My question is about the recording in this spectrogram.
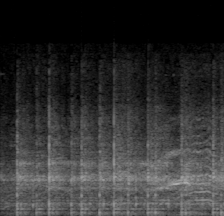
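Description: A rapid, irregular string of sharp pops, heard as gunfire in the stadium footage, over faint crowd voices.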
